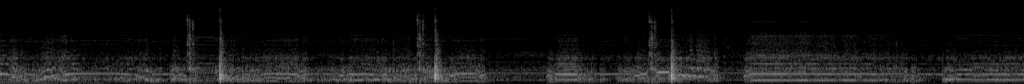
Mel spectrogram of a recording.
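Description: Silhouette electronic cutting machine cutting cardstock: its stepper motors whine steadily, the pitch bending up and down as the blade carriage and rollers change direction, with a few sharp clicks along the way.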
